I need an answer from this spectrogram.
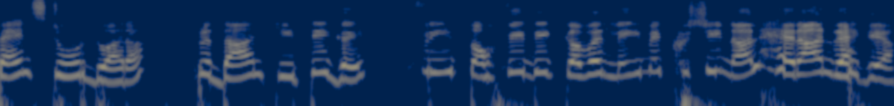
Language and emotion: Punjabi, surprised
